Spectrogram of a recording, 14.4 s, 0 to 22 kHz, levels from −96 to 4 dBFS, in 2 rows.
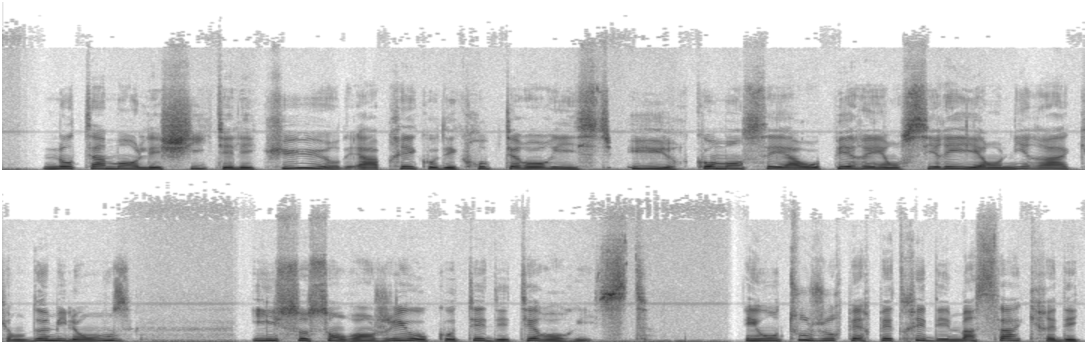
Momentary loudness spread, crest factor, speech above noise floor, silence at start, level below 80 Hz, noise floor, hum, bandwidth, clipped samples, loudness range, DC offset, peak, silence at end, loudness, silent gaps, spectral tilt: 5 LU; 14 dB; 20 dB; 0 s; -44 dBFS; -40 dBFS; none; 19 kHz; under 0.1%; 2 LU; under 0.1%; -6 dBFS; 0 s; -20 LUFS; none; -4.5 dB/octave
